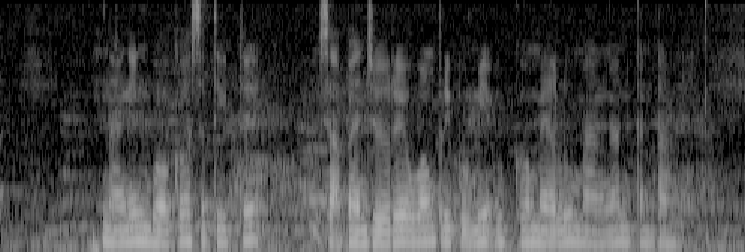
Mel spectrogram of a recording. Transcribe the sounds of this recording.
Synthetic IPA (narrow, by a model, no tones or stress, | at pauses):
naŋɪŋmbɔkɔsət̪iʈeʔ | sa̰ʔb̥ä̤ɲd͡ʒuɾewɔŋpɾib̥ṳmiʔuɡ̥ɔ̤melumaŋankəɳʈaŋ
